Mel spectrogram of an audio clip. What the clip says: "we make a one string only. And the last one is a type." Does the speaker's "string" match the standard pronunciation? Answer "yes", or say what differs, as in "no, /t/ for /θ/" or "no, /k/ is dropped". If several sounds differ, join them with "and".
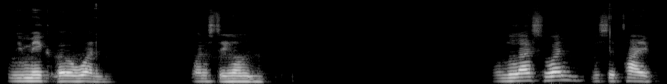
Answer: no, /ɹ/ is dropped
